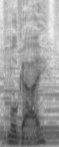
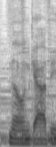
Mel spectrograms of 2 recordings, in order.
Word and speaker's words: Milngavie: Pronounced Milngavie, not Milngavie as you might think, it's probably best known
